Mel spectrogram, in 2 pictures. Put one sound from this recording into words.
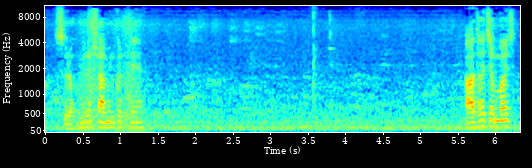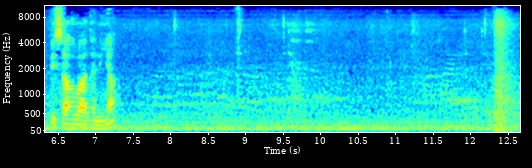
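A metal spoon clinks against a glass jar.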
